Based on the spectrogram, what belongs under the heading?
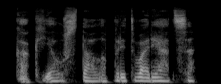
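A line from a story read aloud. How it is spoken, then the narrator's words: Muttered under breath. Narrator (Russian): пробормотала Санми под нос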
